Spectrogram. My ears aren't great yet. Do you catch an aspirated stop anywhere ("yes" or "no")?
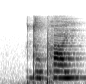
yes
